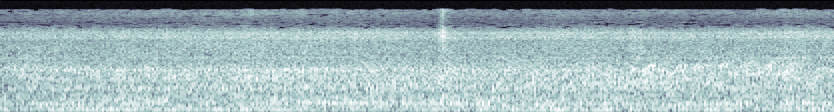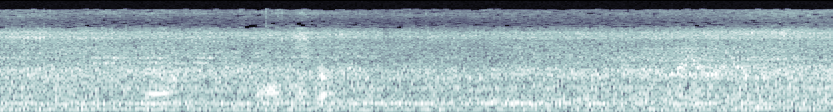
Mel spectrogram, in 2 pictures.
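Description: A steady low hum of background machinery, with faint voices in the background.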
